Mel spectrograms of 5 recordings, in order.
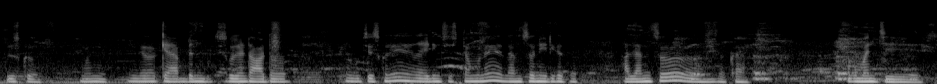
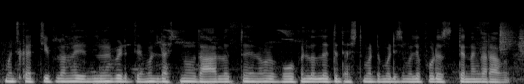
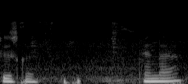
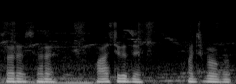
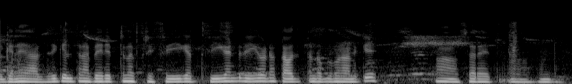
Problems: constant background noise, continuous background conversations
